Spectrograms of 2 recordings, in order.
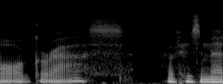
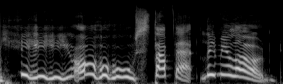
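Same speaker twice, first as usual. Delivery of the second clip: very high, loud giggling squeaky voice; tickled goblin; 8 dB louder than usual. A narrator's reading. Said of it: "the goblin started going".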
